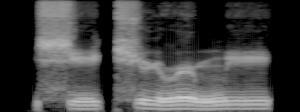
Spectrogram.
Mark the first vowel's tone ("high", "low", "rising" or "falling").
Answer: rising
